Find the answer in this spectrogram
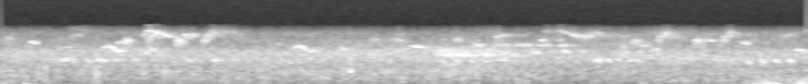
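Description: Wild birds chirping: many short, quick calls overlapping, faint, over a steady outdoor background hiss.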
